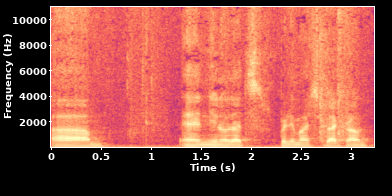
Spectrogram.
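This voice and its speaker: Flat-voiced Sri man, late fifties. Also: mid-range voice, gravelly, a little hiss or hum. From Sri Lanka. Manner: measured, reflective, many fillers. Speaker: former international cricketer. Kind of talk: press conference remarks. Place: press conference room.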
